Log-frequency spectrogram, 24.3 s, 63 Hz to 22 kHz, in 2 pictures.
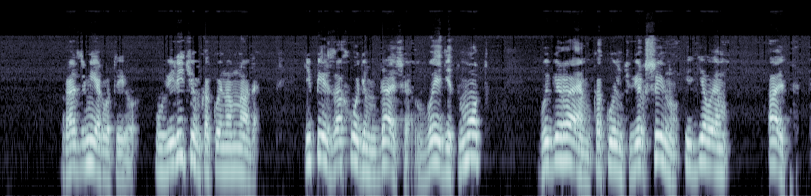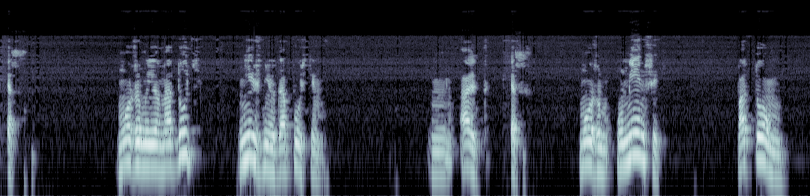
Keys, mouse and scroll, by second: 5.5-7.0 drag, 8.7 click, 12.3 alt+s, 20.0 alt+s, 23.8-24.3 middle drag.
